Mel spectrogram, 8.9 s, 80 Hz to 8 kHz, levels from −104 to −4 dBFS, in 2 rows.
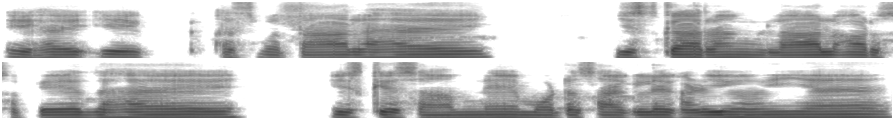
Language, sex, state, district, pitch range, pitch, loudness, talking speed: Hindi, male, Uttar Pradesh, Budaun, 135-145 Hz, 140 Hz, -36 LUFS, 115 wpm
